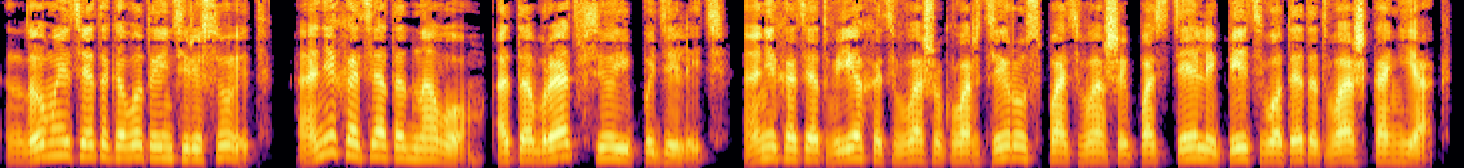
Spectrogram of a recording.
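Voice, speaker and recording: A man voicing a gloomy, alarmist gentleman adviser in an audiobook, speaking emphatically and persuasively. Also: fairly high pitch, normal speed, hardly any pauses, no room sound, clean studio sound, lightly acted. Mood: ominous warning.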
